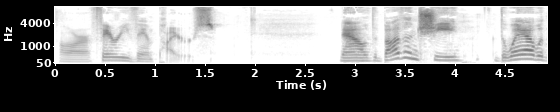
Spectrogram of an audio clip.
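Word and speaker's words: Baobhan Sith: the a group of fairies known as the bhavan shi now the baba and shi are scottish uh in origin and the the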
